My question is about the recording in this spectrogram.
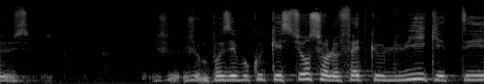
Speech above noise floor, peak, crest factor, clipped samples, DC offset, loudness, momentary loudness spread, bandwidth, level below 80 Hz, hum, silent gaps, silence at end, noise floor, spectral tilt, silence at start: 32 dB; -16 dBFS; 16 dB; under 0.1%; under 0.1%; -31 LUFS; 14 LU; 16 kHz; -70 dBFS; none; none; 0 s; -62 dBFS; -4 dB/octave; 0 s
